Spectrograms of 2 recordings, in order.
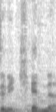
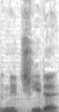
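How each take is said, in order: First: The word sounds like 'echidna'. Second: The word sounds like 'an cheetah'. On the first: The speaker calls it right. "it's an echidna" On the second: The speaker calls it wrong. "it's not an cheetah"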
